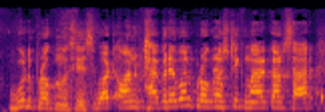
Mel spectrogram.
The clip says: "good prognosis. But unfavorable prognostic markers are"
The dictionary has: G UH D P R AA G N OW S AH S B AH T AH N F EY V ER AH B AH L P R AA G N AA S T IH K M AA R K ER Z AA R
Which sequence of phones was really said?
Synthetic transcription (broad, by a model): G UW D P R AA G N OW S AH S B AH T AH N P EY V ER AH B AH L P R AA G N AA S T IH K M AA R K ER S AA R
